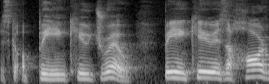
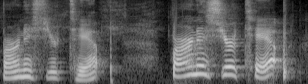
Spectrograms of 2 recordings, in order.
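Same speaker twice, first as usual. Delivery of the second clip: put-on Irish accent, pitched up; 7 semitones higher than usual. Explaining burnishing tape, speaker says it in Sean's Irish voice. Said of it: "I do it in Sean's Irish voice".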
